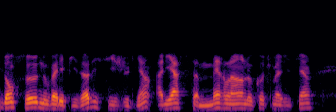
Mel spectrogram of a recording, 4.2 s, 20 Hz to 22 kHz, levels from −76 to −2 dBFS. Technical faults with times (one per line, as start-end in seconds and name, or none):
0.00-4.21 AMR narrowband mobile codec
